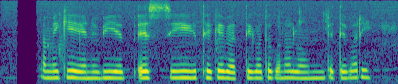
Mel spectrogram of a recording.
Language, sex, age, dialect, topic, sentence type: Bengali, female, 18-24, Rajbangshi, banking, question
